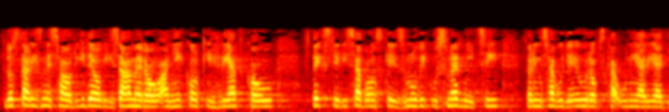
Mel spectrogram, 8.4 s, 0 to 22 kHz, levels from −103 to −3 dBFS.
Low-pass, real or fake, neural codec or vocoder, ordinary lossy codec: none; real; none; none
